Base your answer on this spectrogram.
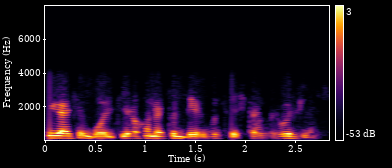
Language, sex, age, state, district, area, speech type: Bengali, male, 18-30, West Bengal, Paschim Medinipur, rural, conversation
